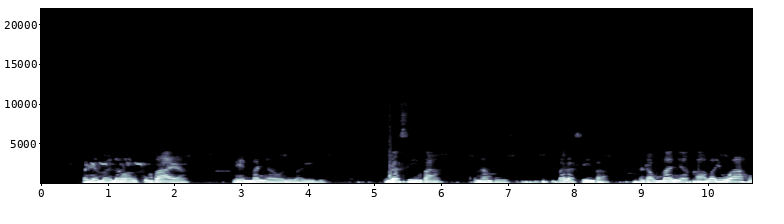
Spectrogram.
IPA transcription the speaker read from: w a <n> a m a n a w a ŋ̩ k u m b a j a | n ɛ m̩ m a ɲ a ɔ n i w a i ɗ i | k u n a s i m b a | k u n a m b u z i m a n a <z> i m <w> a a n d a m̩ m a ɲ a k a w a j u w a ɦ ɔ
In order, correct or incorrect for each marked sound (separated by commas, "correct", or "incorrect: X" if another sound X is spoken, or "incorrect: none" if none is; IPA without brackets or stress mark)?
incorrect: ɲ, incorrect: s, incorrect: b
